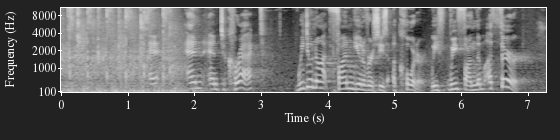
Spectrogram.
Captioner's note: applause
